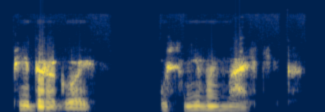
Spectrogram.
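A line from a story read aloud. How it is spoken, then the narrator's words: Tender motherly whisper. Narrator (Russian): Эта мама нежно нашептывала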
